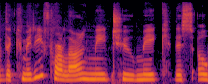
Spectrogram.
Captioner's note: speaking French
